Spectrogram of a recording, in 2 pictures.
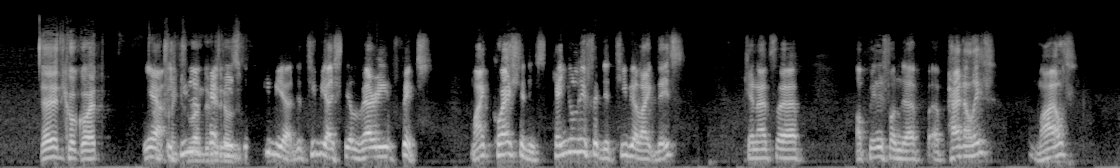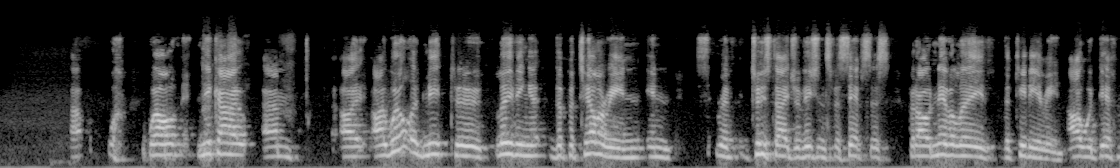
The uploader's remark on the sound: This replay from our 2020 ISAKOS Webinars features case based discussions with an expert panel.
